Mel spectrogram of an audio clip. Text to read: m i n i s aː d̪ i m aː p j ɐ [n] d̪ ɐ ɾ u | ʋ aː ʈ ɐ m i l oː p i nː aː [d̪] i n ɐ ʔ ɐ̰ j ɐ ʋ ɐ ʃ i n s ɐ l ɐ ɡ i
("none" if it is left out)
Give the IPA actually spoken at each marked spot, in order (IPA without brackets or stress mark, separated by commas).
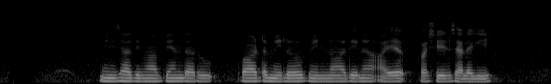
n, d̪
